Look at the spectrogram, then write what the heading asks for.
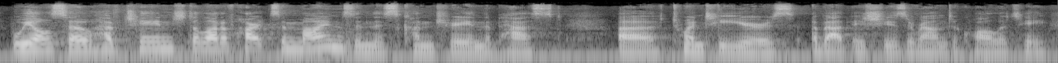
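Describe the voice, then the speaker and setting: Low-voiced woman panelist, positive and articulate. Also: darkish tone, a little hiss or hum. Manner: upbeat, affirming and articulate. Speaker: debate panelist. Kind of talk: studio debate answer.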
